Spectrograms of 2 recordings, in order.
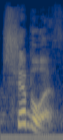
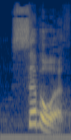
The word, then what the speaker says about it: Shibboleth: to us the word Shibboleth?" Well, the men of Ephraim could not pronounce it because of their dialect. They couldn't pronounce it that way. And they pronounced it Sibboleth, minus the H.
